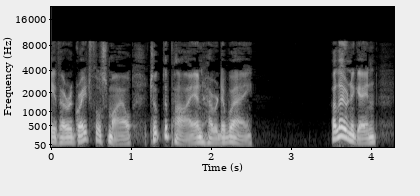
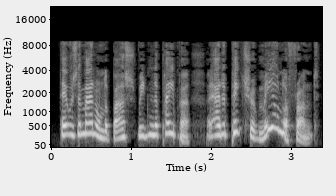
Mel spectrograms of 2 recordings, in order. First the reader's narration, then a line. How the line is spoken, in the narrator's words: said excitedly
